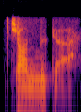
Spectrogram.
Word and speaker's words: Gianluca: Gianluca.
